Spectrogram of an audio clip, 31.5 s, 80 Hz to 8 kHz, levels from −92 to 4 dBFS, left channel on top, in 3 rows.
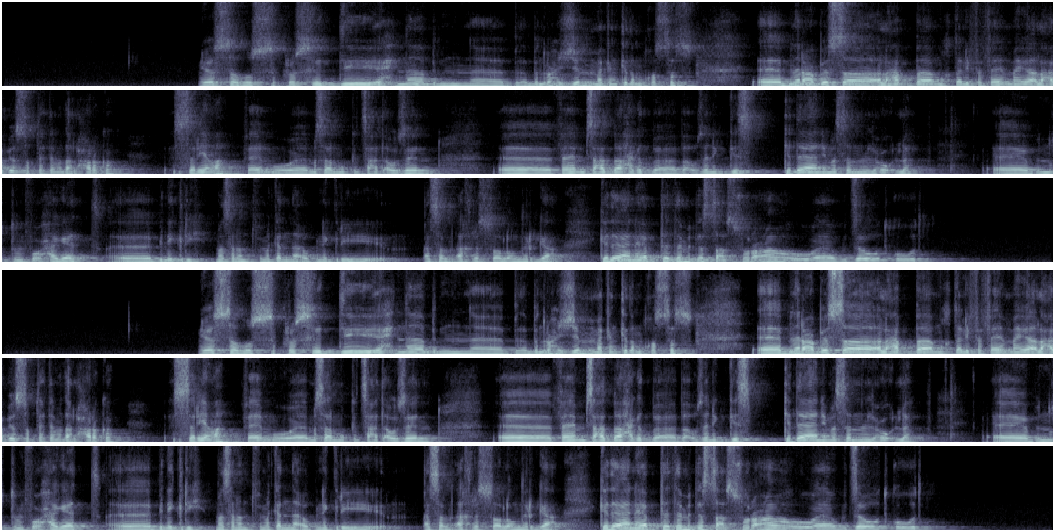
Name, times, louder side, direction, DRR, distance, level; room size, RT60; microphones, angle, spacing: voice 1, 2.0-11.6 12.2-14.8 15.5-18.0 18.3-19.6 20.4-21.8 22.1-24.8 25.2-30.2, right 2 dB, 70° right, 9 dB, 1.6 m, -27 dB
23.5 x 19.5 x 6.1 m, 0.92 s
head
